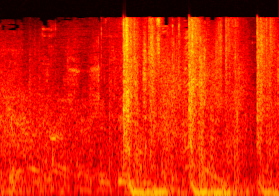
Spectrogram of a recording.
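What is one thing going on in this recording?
An explosion booms loudly close by.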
